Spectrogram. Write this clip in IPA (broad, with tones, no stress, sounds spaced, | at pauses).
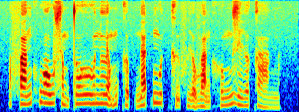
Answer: f a˨˦ ŋ h w ɔ˧ w s ə̰˧˨ m t̪ o˧ ɣ u˧ n l ə̰˧˥ m k ə˨˩ p̚ n a˦˥ t̚ ŋ u˦˥ t̚ x ɨ̰˧˨ f ḭ˧˨ ə̯ v a̰˧˨ ŋ h u˨˦ ŋ z i˨˦ ə̯ k a̤˨˩ ŋ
